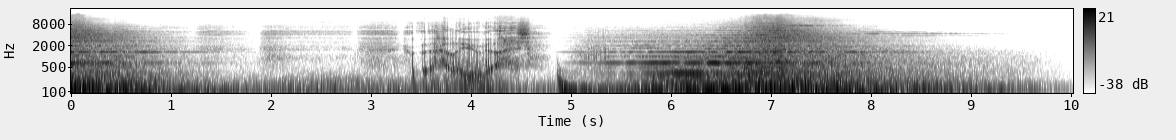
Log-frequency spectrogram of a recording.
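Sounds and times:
trailer music: 0.0 - 2.7, 4.8 - 10.0.

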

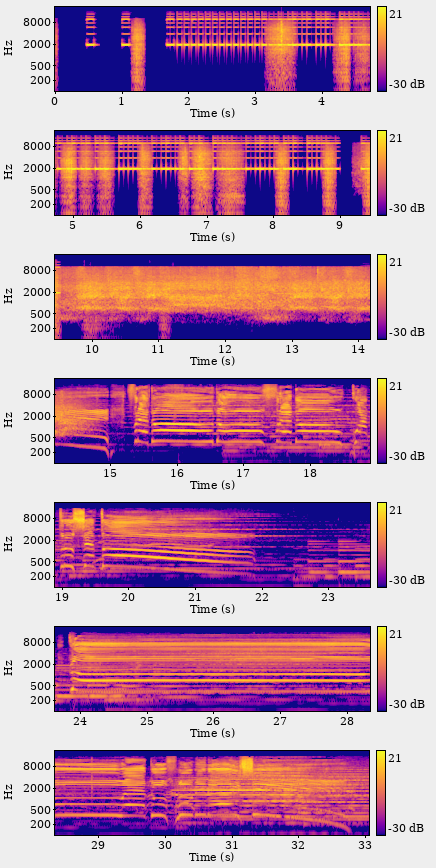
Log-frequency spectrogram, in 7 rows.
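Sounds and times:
short electronic beeps: 0.0 - 9.6
steady high beep: 0.5 - 10.0
fast even ticking: 2.8 - 10.2
music: 15.0 - 33.0.

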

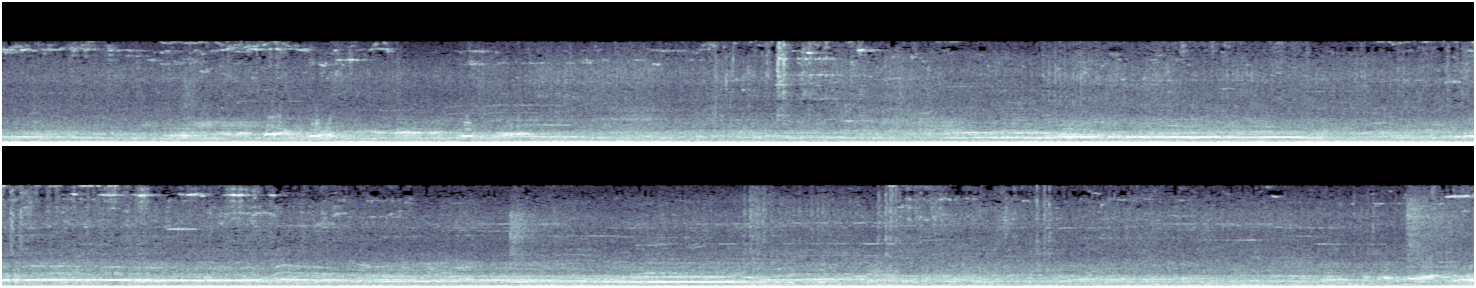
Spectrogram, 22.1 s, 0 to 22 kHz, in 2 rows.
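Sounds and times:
crowd noise: 0.0 - 22.0
police sirens wailing: 0.0 - 22.0
traffic noise: 0.0 - 22.0.

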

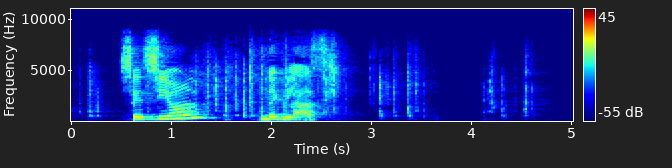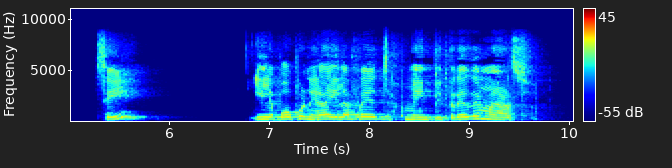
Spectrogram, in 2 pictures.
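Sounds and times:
computer keyboard typing clicks: 0.0 - 0.4, 1.2 - 4.7.

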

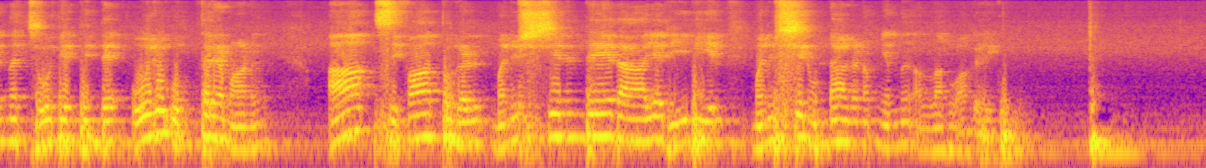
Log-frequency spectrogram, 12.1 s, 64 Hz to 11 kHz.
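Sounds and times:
steady low hum: 0.0 - 12.0
sharp thump: 10.9 - 11.5.

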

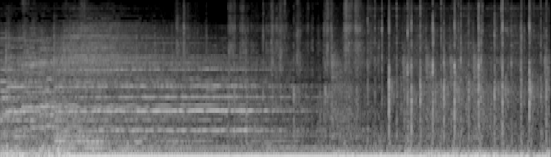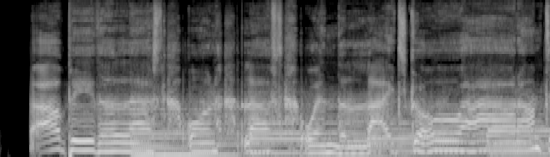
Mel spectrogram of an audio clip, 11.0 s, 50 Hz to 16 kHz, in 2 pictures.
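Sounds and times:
hand clapping: 2.3 - 5.5.

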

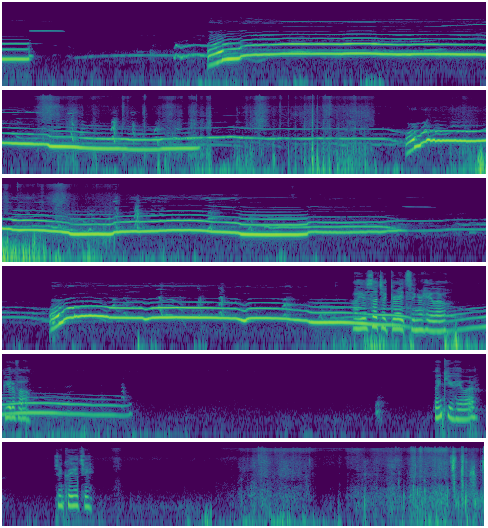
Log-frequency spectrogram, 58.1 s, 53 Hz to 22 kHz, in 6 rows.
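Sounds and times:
wolf howling: 1.7 - 41.4
crackling and rustling: 10.4 - 17.4, 18.5 - 22.2, 52.8 - 58.0.

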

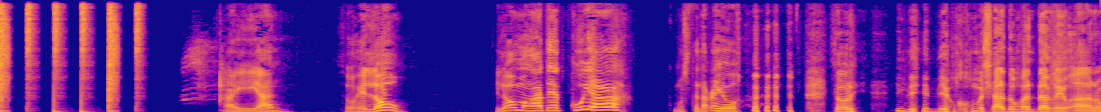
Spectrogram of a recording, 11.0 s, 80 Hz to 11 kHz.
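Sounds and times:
electronic drum machine hits: 0.0 - 1.2.

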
